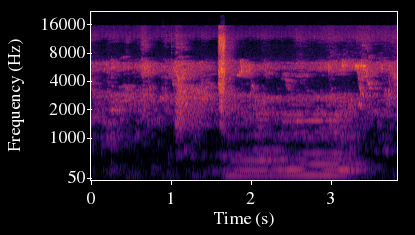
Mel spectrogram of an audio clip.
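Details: Cattle at a commercial farm holding hundreds of animals: a single deep, steady moo of about a second and a half, low and evenly toned, while people nearby discuss prices and background clatter continues.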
